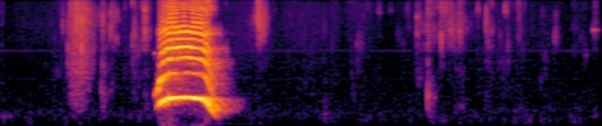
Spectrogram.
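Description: A woman's single high-pitched "woo!" whoop about a second in, its pitch arching up and then down. Faint rustling around it.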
